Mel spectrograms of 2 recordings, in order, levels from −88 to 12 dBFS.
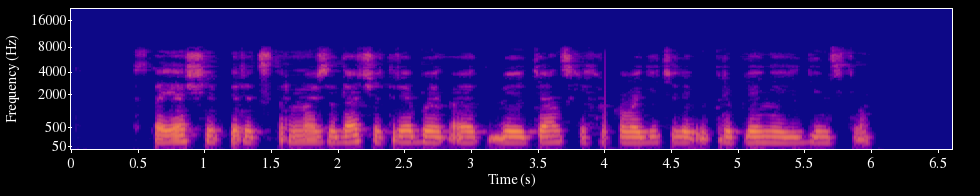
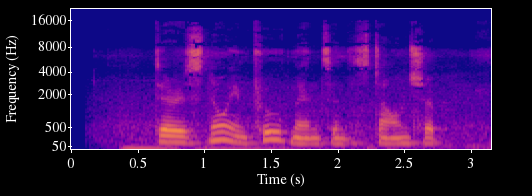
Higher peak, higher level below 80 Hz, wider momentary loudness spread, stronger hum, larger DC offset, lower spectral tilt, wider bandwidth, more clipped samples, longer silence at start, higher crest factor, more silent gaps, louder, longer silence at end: about the same, -10 dBFS vs -8 dBFS; second, -66 dBFS vs -60 dBFS; about the same, 11 LU vs 10 LU; neither; neither; about the same, -5.5 dB/octave vs -4.5 dB/octave; second, 8.2 kHz vs 16 kHz; neither; first, 0.6 s vs 0.35 s; about the same, 16 dB vs 18 dB; neither; about the same, -26 LUFS vs -26 LUFS; first, 0.65 s vs 0.4 s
